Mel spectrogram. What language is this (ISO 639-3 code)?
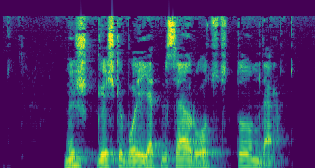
uig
